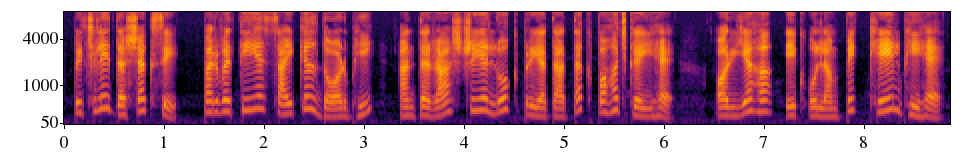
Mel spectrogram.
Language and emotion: Hindi, neutral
